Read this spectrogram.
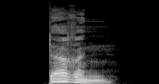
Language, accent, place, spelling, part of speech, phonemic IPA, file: German, Germany, Berlin, dörren, verb, /ˈdœʁən/, De-dörren.ogg
- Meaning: 1. to desiccate, to dry (especially for preservation of foodstuff) 2. to (slowly) dry out (especially of organic matter)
